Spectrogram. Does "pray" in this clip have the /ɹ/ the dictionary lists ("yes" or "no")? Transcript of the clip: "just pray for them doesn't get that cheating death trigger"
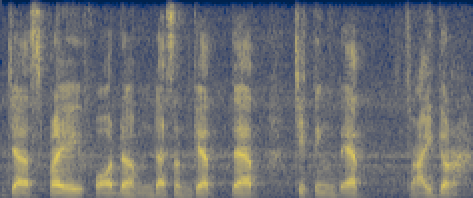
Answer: no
